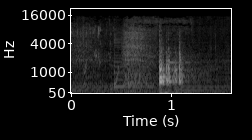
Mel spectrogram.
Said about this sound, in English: This isn't going the way I planned today, so let me just kind of shake this up a little bit. I know you're not supposed to shake soda, but it's not working, you know? Diet Coke.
